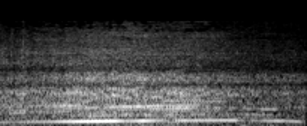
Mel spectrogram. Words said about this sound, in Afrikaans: So hy klink maar soos enige ander moderne viersoender petrol.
